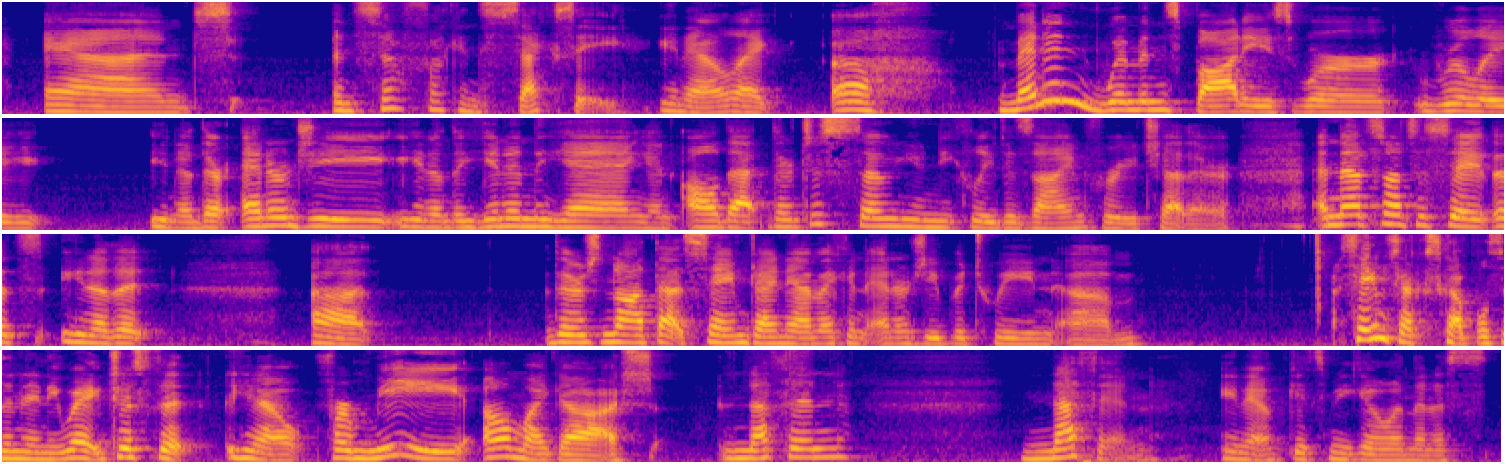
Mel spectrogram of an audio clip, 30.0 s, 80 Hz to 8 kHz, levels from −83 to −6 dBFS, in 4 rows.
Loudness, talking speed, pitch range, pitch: -21 LUFS, 160 wpm, 145-200 Hz, 170 Hz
